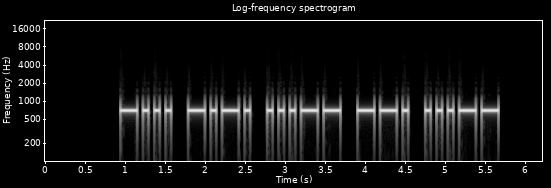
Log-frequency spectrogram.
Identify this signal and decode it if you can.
Morse code, heard as a keyed tone, about 17 wpm, 700 Hz. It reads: BC3G3
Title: Code Groups - 5 Letter:Numbers - 17wpm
